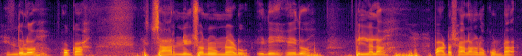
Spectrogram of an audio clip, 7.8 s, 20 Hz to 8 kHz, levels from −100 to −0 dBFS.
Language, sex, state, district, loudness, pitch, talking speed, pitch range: Telugu, male, Telangana, Nalgonda, -18 LUFS, 130 Hz, 75 wpm, 125-145 Hz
